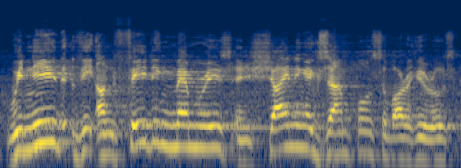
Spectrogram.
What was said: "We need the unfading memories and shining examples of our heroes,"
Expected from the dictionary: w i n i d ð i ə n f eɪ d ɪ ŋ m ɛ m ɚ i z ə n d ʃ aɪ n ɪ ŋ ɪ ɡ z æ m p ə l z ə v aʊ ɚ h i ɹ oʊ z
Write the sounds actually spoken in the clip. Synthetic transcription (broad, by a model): w i n i d ð i ə n f eɪ d ɪ ŋ m ɛ m ɚ i z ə n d ʃ aɪ n ɪ ŋ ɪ ɡ z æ m p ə l z ə v aʊ ɚ h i ɹ oʊ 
